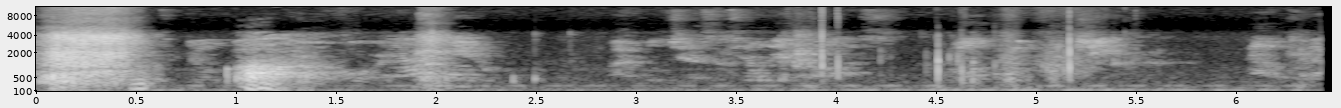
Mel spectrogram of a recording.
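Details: One loud explosive sneeze, then a softer second sneeze, followed by quiet rustling and low voice sounds in a small bedroom; sneezing.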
